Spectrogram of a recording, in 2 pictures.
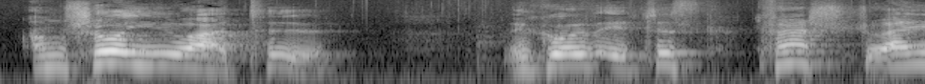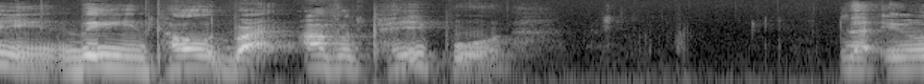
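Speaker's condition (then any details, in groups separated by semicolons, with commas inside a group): Cerebral palsy; present from birth, oxygen lack at birth; trains three times weekly; formerly frequent stuttering, pauses for breath, improved with training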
